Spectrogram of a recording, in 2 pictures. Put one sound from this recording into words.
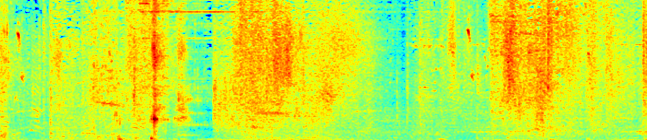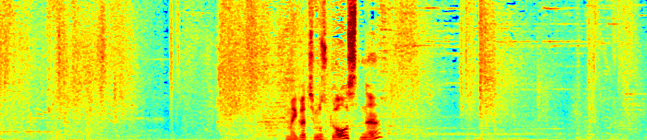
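Video game battle sound effects clash and whoosh.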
